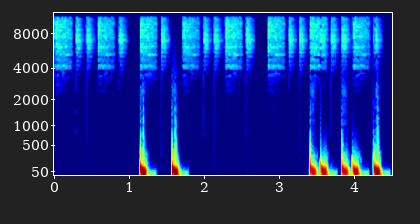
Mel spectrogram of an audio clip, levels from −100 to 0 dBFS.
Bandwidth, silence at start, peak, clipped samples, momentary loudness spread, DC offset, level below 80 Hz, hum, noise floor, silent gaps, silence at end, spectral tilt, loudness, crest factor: 10.5 kHz; 1.15 s; 0 dBFS; under 0.1%; 4 LU; under 0.1%; -16 dBFS; none; -53 dBFS; 2.50-2.54 s, 2.68-2.82 s; 0.15 s; -8.5 dB/octave; -17 LUFS; 16 dB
